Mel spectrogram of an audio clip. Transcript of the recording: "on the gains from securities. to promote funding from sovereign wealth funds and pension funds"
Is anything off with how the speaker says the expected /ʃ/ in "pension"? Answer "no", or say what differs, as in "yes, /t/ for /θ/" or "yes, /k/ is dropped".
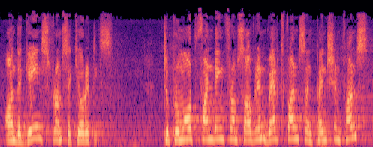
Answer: no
